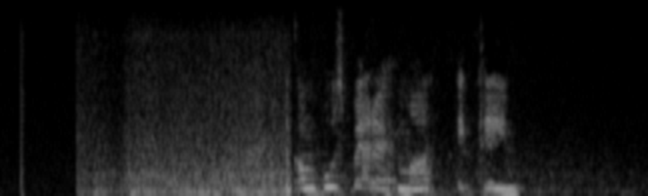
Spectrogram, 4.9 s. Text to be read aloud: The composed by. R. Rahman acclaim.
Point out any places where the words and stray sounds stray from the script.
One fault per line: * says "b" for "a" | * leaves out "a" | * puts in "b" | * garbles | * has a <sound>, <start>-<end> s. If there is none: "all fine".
all fine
